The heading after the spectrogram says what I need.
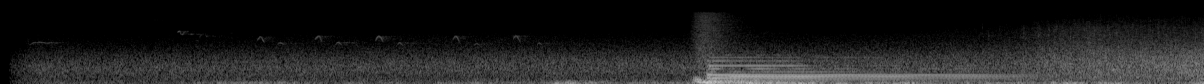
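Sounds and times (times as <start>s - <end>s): low rumble: 6.9s - 9.3s.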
